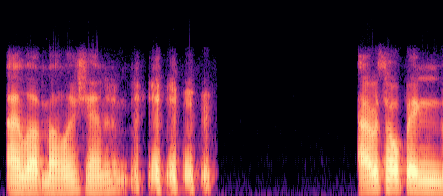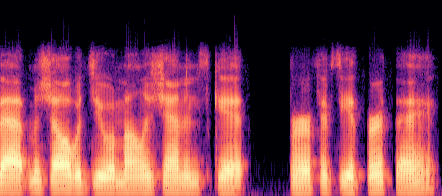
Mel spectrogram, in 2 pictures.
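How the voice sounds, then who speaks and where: Slow, giggly woman hosting a live stream. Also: deep voice, little pitch movement, darkish tone, smooth, dry recording, dull audio. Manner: giggly, laughs often between remarks; affectionate toward viewers. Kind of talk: casual live stream chat, reading comments aloud.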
